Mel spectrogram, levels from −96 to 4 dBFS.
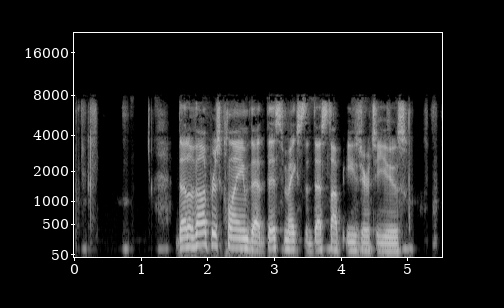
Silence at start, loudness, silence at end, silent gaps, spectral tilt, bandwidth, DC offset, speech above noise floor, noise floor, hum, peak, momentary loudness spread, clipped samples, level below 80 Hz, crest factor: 0.1 s; -20 LUFS; 0.1 s; none; -3 dB/octave; 8.4 kHz; under 0.1%; 27 dB; -48 dBFS; none; -6 dBFS; 18 LU; under 0.1%; -60 dBFS; 18 dB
